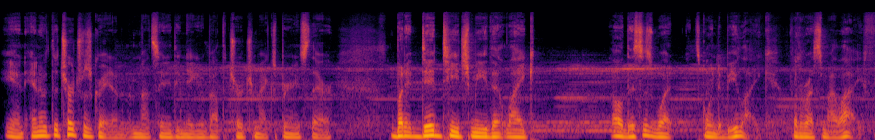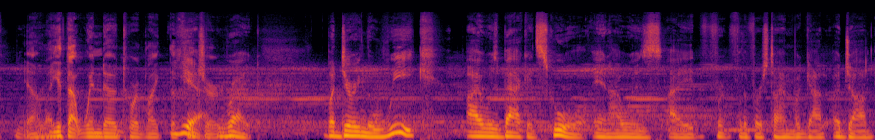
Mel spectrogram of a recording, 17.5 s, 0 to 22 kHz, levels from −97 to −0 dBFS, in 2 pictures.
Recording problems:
echo of what is said; noticeable; throughout; 520 ms later, 15 dB below the speech

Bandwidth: 15 kHz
